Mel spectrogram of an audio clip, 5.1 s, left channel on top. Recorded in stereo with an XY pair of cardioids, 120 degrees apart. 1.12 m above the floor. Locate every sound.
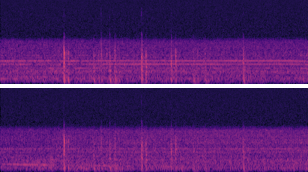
1.1 s typing on a keyboard: 20° left, 0.6 m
